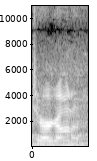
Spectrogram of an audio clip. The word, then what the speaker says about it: Tarragona: Tarragona.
